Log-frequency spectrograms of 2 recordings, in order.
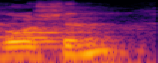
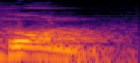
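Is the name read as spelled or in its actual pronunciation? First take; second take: as spelled; actual. First: The name is read out as it is spelled. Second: The name is said in its actual pronunciation. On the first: The speaker calls it wrong. "it's written as Ghosn" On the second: The speaker calls it right. "but the pronunciation is Ghosn"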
